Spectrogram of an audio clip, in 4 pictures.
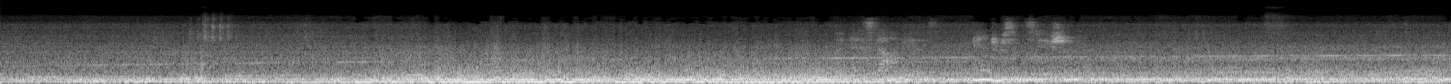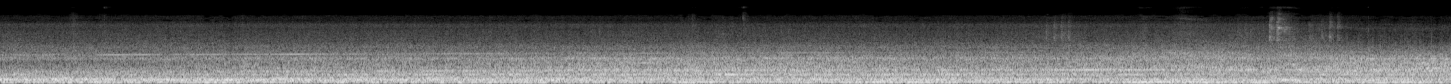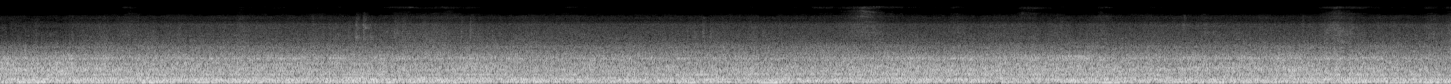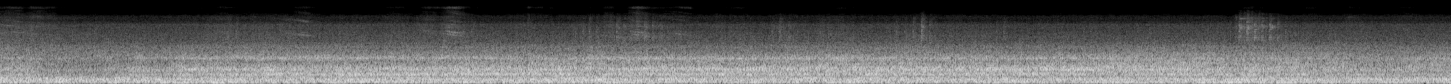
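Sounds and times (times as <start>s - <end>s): train car rumbling: 0.0s - 58.0s.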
